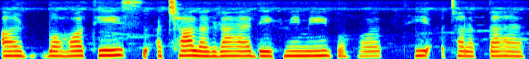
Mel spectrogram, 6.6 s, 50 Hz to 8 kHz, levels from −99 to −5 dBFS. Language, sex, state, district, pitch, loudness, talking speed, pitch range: Hindi, female, Bihar, Kishanganj, 230 Hz, -19 LUFS, 135 wpm, 220-235 Hz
